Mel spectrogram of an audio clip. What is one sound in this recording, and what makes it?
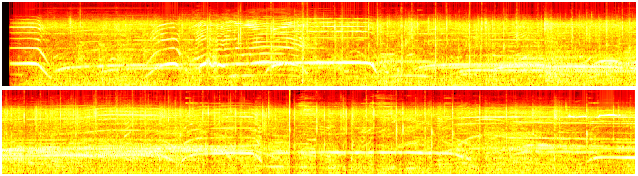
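A crowd cheers and shouts in the distance.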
